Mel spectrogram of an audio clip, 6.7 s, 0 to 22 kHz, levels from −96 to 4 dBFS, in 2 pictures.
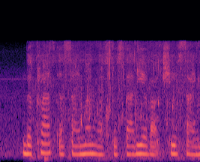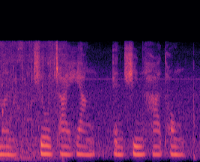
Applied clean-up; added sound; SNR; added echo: none; Cricket / Water; 10 dB; none.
